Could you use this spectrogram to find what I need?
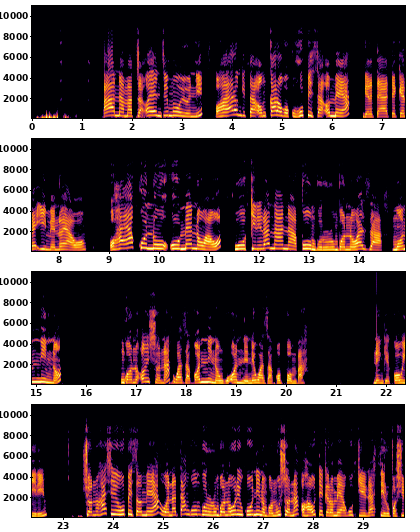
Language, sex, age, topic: Oshiwambo, female, 18-24, agriculture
